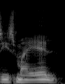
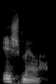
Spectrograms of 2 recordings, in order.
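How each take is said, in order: First: The name is said with an s sound. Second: The name is said with an sh sound. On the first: This is the original Spanish form of the name. "my name is Ismael" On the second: This is the English form of the name. "the English pronunciation of that is Ishmael"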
